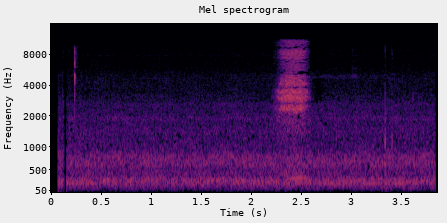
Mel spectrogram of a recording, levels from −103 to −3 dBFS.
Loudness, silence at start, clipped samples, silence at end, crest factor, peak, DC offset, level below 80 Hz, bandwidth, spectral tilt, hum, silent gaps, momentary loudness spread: -55 LUFS; 0.05 s; under 0.1%; 0 s; 22 dB; -34 dBFS; under 0.1%; -90 dBFS; 11.5 kHz; -1.5 dB/octave; none; none; 17 LU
